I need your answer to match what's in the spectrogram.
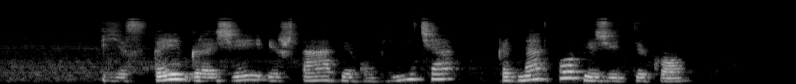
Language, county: Lithuanian, Alytus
